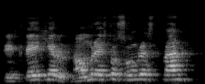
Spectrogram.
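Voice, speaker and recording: A man's voice: high voice, fairly quick, pushed and bright. A man leading a church Bible study, asking the congregation questions and calling them "brothers" often. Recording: roomy church hall, picked up from a distance.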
